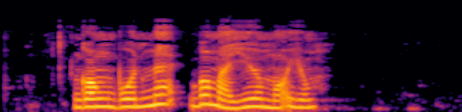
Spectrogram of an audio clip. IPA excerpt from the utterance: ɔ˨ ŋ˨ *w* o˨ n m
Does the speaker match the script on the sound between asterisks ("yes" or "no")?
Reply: no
